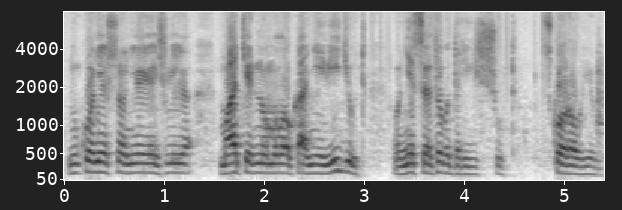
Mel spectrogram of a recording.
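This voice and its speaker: An older village woman, a retired farm worker, rambles through spoken memories in an interview captured as a lo-fi field recording. Her voice is dark and low-pitched with a flat, brisk delivery, and she meanders, repeats herself, and drops to a mumble at the ends of phrases.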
